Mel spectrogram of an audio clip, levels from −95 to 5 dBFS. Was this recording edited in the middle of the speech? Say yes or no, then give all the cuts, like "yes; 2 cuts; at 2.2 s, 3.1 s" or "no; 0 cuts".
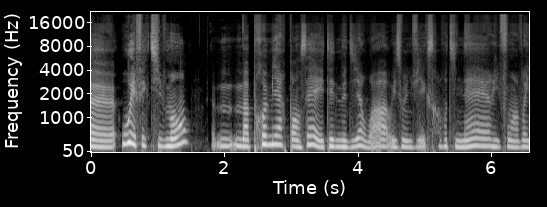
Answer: yes; 1 cut; at 1.8 s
